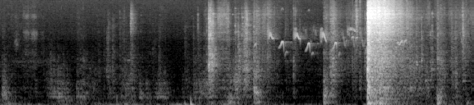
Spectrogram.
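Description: Cabin door opening with scattered knocks and a few short high squeaks, then a loud bang about five seconds in that dies away over half a second.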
